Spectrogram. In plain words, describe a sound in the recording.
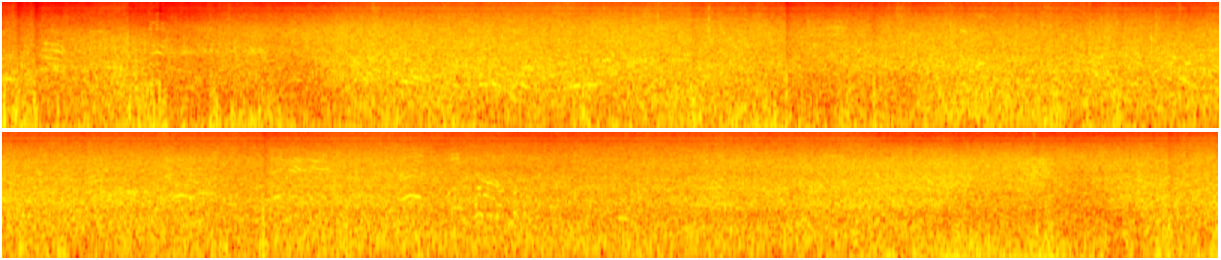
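Wind blows across the microphone.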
